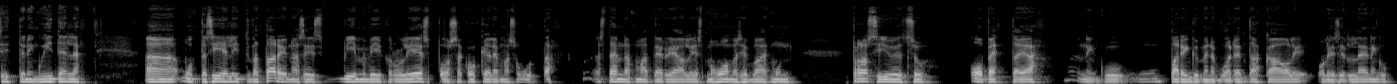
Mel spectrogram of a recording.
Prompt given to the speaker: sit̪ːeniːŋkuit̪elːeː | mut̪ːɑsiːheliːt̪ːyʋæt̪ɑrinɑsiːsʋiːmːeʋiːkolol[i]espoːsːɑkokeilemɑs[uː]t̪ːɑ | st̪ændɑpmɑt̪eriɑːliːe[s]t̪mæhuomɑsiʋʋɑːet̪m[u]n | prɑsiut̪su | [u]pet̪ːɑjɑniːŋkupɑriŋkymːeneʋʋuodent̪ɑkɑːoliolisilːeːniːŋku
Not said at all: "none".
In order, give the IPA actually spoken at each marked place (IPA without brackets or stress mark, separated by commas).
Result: i, uː, s, u, o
